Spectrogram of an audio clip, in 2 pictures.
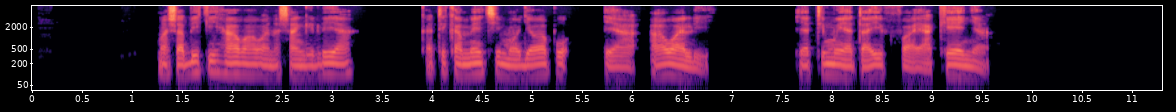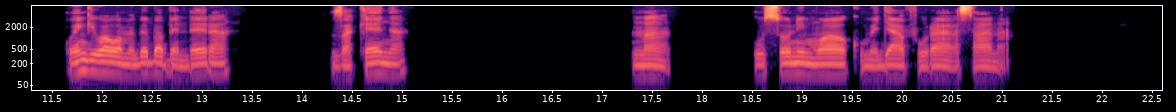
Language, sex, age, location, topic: Swahili, male, 25-35, Kisumu, government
